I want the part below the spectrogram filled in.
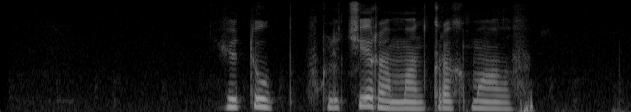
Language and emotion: Russian, sad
